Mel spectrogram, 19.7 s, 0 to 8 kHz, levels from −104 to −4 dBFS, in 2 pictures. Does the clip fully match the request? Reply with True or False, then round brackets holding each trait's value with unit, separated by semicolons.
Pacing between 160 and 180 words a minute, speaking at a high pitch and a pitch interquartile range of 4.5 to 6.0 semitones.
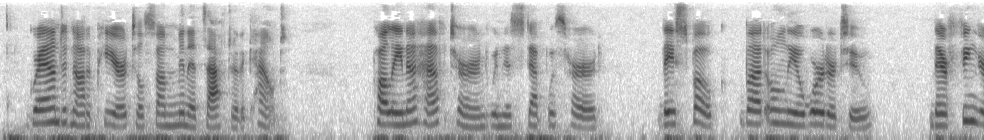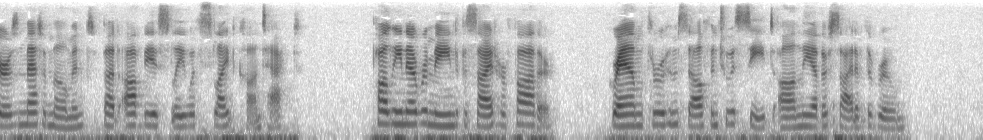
False (165 wpm; 210 Hz; 2.8 semitones)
